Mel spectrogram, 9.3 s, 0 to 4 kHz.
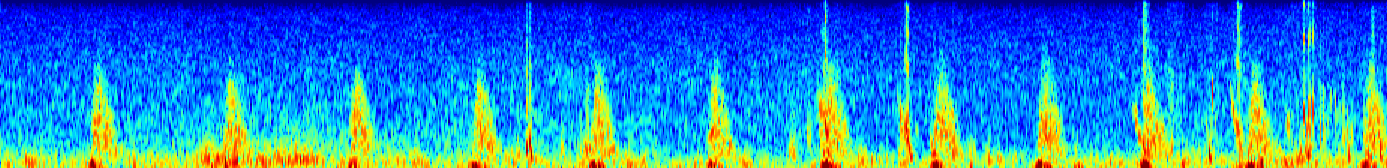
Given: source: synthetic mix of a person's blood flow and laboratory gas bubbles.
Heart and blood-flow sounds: Doppler ultrasound of blood flow; subclavian vein
3.41-3.58 s: bubbles
3.72-3.78 s: bubbles
3.85-3.96 s: bubbles
5.25-5.33 s: bubbles
5.37-5.62 s: bubbles
5.96-6.12 s: bubbles
6.18-6.39 s: bubbles
7.54-7.71 s: bubbles
7.77-7.90 s: bubbles
8.02-8.12 s: bubbles
8.19-8.38 s: bubbles
8.57-9.26 s: bubbles
From the record:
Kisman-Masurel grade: 222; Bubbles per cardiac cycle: several, 3 to 8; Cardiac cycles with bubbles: 10 to 50%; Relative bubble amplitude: moderate (0.250 to 0.450); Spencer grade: 2 (many but less than half of the cardiac periods contain bubble signals, singularly or in groups); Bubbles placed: anywhere in the cardiac cycle

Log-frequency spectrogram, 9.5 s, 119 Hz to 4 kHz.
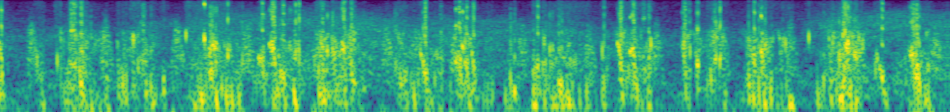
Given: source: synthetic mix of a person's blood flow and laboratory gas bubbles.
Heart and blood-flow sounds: Doppler ultrasound of blood flow; subclavian vein
0.00-0.12 s: bubbles
0.36-0.49 s: bubbles
0.56-1.16 s: bubbles
1.19-1.72 s: bubbles
1.86-2.48 s: bubbles
2.58-3.06 s: bubbles
3.15-3.71 s: bubbles
3.88-4.48 s: bubbles
4.55-4.99 s: bubbles
5.05-5.23 s: bubbles
5.33-6.60 s: bubbles
6.84-7.33 s: bubbles
7.44-8.02 s: bubbles
8.08-8.71 s: bubbles
8.76-8.94 s: bubbles
9.05-9.37 s: bubbles
From the record:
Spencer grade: 3 (all of the cardiac periods contain showers or single bubble signals, but not dominating or overriding the cardiac motion signals); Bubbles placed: anywhere in the cardiac cycle

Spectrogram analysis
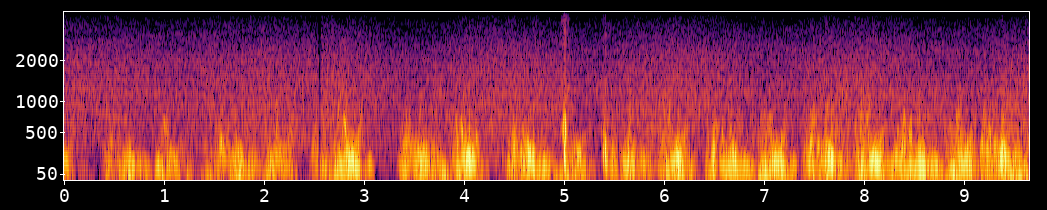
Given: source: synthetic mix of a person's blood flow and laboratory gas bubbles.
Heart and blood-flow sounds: Doppler ultrasound of blood flow; precordium
4.96-5.06 s: bubbles
5.37-5.47 s: bubbles
From the record:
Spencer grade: 1 (occasional bubble signal discernible with the cardiac motion signal, with majority of cardiac periods free of bubbles); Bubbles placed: anywhere in the cardiac cycle

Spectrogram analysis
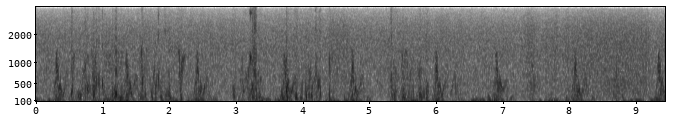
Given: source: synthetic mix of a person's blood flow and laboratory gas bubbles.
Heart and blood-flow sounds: Doppler ultrasound of blood flow; precordium
0.51-1.33 s: bubbles
1.51-2.27 s: bubbles
2.94-3.02 s: bubbles
3.08-3.40 s: bubbles
3.65-4.29 s: bubbles
4.36-4.45 s: bubbles
5.30-5.91 s: bubbles
From the record:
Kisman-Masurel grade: 233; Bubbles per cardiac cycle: several, 3 to 8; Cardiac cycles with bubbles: 50 to 99%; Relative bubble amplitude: loud (0.450 to 0.775); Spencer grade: 3 (all of the cardiac periods contain showers or single bubble signals, but not dominating or overriding the cardiac motion signals); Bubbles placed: only in the low amplitude regions of the cardiac cycle

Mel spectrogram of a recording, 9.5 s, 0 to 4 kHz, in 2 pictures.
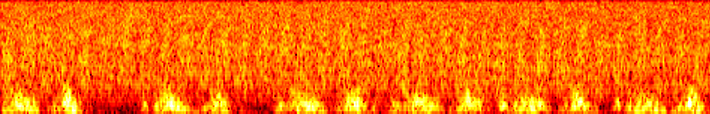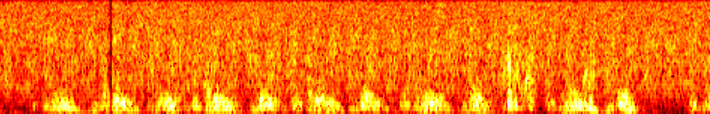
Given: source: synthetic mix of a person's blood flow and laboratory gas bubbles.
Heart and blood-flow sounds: Doppler ultrasound of blood flow; precordium
8.06-8.32 s: bubbles
8.61-8.72 s: bubbles
From the record:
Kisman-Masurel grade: 213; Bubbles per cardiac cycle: several, 3 to 8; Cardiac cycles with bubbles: 1 to 10%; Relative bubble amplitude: loud (0.450 to 0.775); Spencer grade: 1 (occasional bubble signal discernible with the cardiac motion signal, with majority of cardiac periods free of bubbles); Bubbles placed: only in the low amplitude regions of the cardiac cycle

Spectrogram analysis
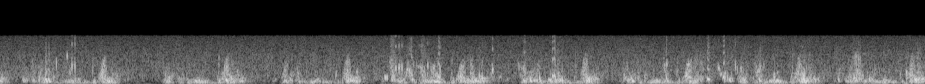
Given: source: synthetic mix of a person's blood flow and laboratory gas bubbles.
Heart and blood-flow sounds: Doppler ultrasound of blood flow; precordium
0.21-0.60 s: bubbles
0.65-0.82 s: bubbles
3.44-3.62 s: bubbles
3.81-4.46 s: bubbles
4.69-4.87 s: bubbles
4.89-4.96 s: bubbles
5.13-5.67 s: bubbles
6.26-6.50 s: bubbles
6.62-6.74 s: bubbles
6.86-7.45 s: bubbles
7.52-7.68 s: bubbles
7.71-7.83 s: bubbles
7.97-8.20 s: bubbles
8.34-8.89 s: bubbles
9.05-9.26 s: bubbles
From the record:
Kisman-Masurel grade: 332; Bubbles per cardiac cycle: rolling drumbeat, 9 or more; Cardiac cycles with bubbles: 50 to 99%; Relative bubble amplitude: moderate (0.250 to 0.450); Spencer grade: 3 (all of the cardiac periods contain showers or single bubble signals, but not dominating or overriding the cardiac motion signals); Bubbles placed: anywhere in the cardiac cycle

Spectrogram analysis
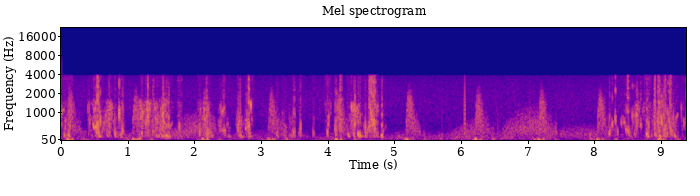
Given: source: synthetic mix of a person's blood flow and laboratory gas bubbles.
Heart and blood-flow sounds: Doppler ultrasound of blood flow; subclavian vein
0.00-0.17 s: bubbles
0.38-0.97 s: bubbles
1.15-1.68 s: bubbles
1.74-1.81 s: bubbles
2.04-2.29 s: bubbles
2.34-2.55 s: bubbles
2.61-2.88 s: bubbles
3.22-3.27 s: bubbles
3.29-3.52 s: bubbles
3.54-3.62 s: bubbles
3.76-3.81 s: bubbles
3.95-4.04 s: bubbles
4.08-4.24 s: bubbles
4.27-4.87 s: bubbles
8.19-9.26 s: bubbles
9.29-9.38 s: bubbles
From the record:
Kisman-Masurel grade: 332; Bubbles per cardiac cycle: rolling drumbeat, 9 or more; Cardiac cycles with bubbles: 50 to 99%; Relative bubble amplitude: moderate (0.250 to 0.450); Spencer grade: 3 (all of the cardiac periods contain showers or single bubble signals, but not dominating or overriding the cardiac motion signals); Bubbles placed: anywhere in the cardiac cycle

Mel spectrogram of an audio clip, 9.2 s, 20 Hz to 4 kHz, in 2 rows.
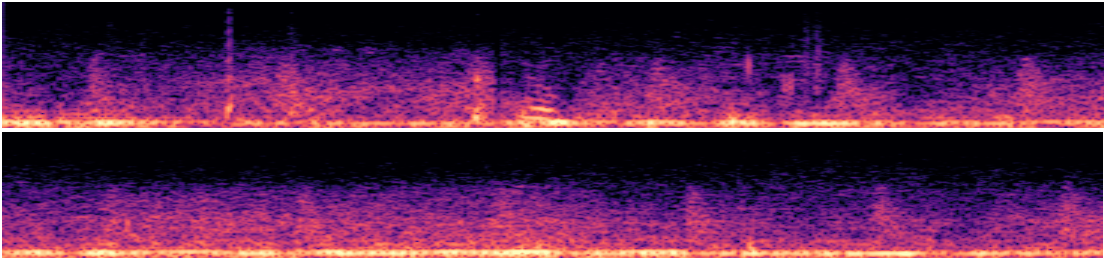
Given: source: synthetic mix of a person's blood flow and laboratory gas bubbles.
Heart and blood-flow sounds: Doppler ultrasound of blood flow; subclavian vein
0.91-0.99 s: bubbles
1.17-1.26 s: bubbles
1.92-2.01 s: bubbles
3.08-3.29 s: bubbles
From the record:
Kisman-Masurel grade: 122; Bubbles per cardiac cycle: 1 to 2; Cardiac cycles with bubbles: 10 to 50%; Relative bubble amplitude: moderate (0.250 to 0.450); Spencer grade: 2 (many but less than half of the cardiac periods contain bubble signals, singularly or in groups); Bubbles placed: anywhere in the cardiac cycle

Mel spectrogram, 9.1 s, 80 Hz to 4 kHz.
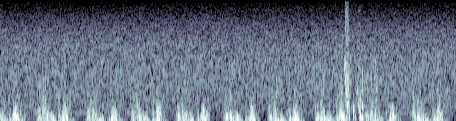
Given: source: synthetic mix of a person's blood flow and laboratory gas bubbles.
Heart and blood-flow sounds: Doppler ultrasound of blood flow; precordium
6.85-7.39 s: bubbles
7.41-7.57 s: bubbles
From the record:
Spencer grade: 1 (occasional bubble signal discernible with the cardiac motion signal, with majority of cardiac periods free of bubbles); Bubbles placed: anywhere in the cardiac cycle

